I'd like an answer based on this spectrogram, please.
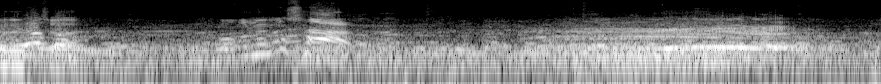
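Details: Young bull and heifer calves at a cattle market in Madaripur, Bangladesh, lowing amid a busy crowd; a drawn-out moo around mid-clip, another softer low call near the end, with steady chatter and bargaining voices throughout.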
